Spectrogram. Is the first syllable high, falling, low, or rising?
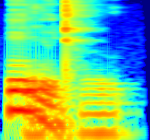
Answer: high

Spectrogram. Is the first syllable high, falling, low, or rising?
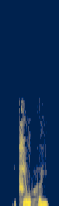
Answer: rising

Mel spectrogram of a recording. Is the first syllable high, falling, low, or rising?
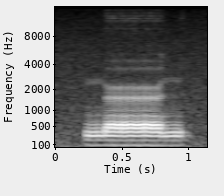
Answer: low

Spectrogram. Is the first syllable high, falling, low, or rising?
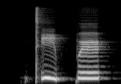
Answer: falling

